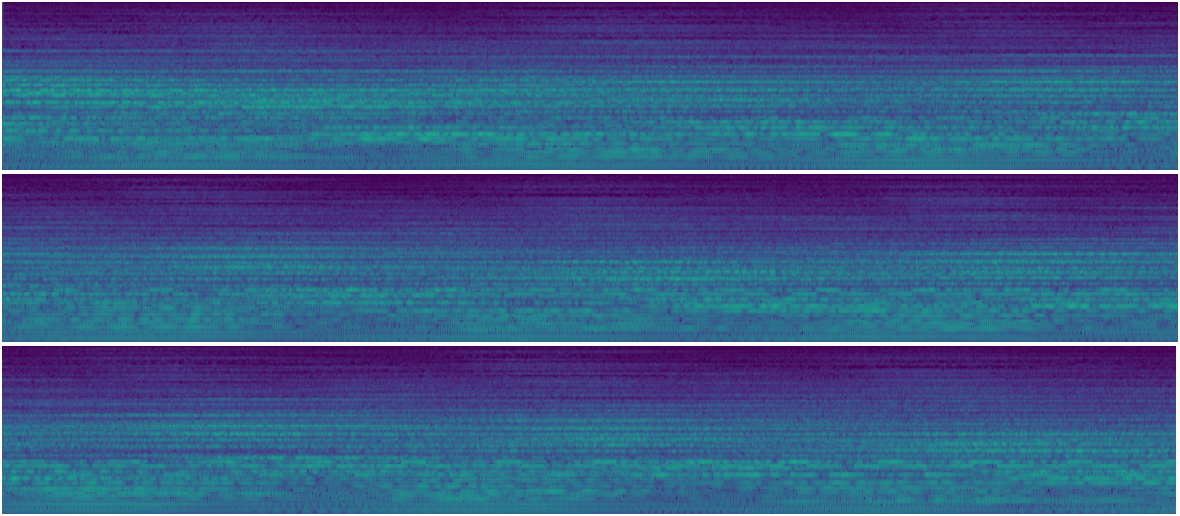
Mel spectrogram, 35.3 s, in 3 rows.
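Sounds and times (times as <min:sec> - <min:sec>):
futuristic background soundscape music: 0:00.0 - 0:35.2.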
